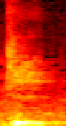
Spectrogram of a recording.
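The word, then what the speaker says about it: 気: prominent one is the chi or in Japanese it's called the key who have heard about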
